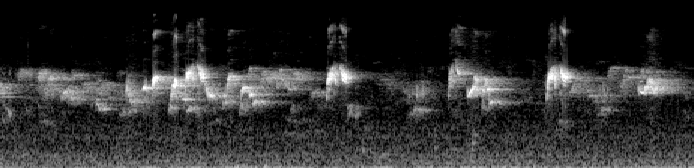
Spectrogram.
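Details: Caged red-whiskered bulbuls singing competitively, one a one-season wild-caught bird. Clear, cheerful, downslurred whistled phrases repeat roughly every second, with brief sharp high notes.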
